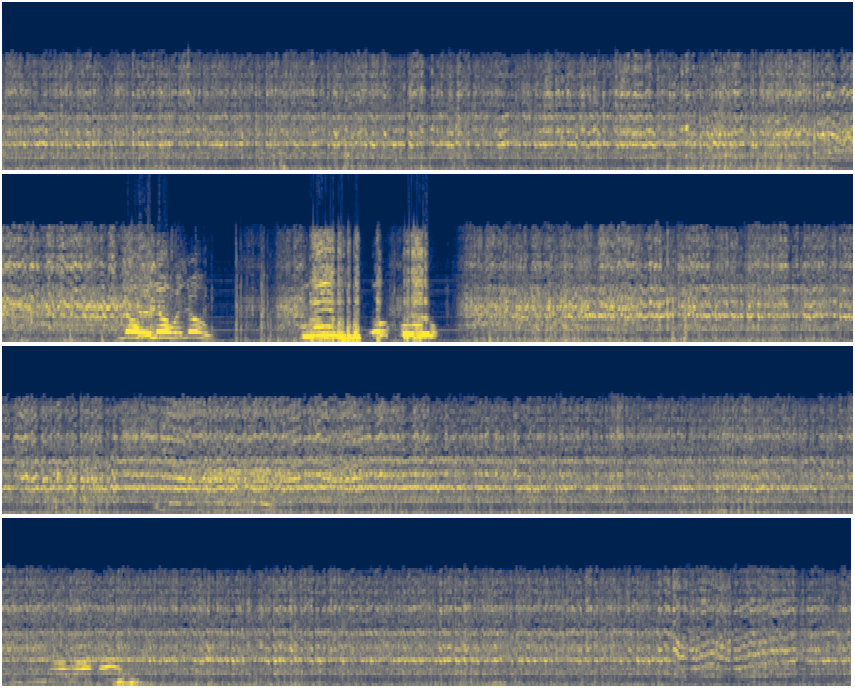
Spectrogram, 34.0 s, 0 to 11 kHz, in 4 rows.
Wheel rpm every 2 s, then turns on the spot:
230, 230, 230, 220, 210, 60, 50, 210, 230, 220, 220, 230, 240, 230, 230, 230, 210.
none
